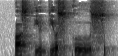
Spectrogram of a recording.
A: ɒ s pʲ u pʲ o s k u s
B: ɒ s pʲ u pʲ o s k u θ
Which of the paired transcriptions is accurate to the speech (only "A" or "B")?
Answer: A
